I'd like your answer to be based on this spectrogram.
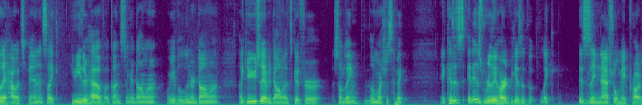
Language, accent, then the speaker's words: English; Georgia, United States; We're all obviously from Georgia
